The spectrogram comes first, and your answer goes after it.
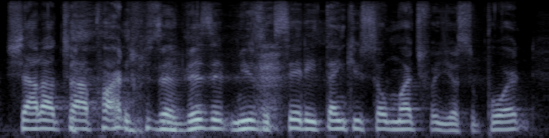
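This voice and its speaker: A man's voice: on the high side, steady tone, fairly quick, warm tone. A man co-hosting a podcast in casual, conversational talk. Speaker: podcast co-host. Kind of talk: casual chat.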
